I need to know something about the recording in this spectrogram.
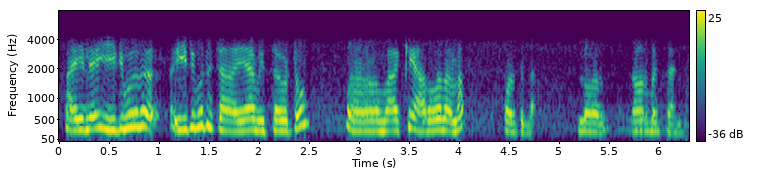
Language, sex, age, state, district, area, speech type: Malayalam, female, 30-45, Kerala, Idukki, rural, conversation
